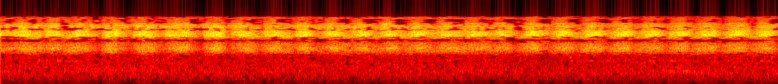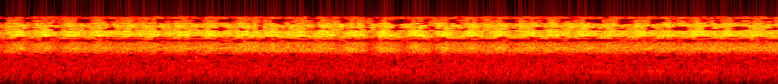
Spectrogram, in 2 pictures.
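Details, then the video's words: Many cicadas singing through a Provence summer day in France; a sizzling high-pitched drone, continuous and evenly pulsed, with slight swells in loudness and no other noise. "Cicadas singing in France (Provence)"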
